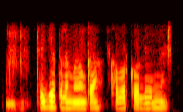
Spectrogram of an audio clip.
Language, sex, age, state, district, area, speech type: Santali, male, 18-30, West Bengal, Bankura, rural, conversation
